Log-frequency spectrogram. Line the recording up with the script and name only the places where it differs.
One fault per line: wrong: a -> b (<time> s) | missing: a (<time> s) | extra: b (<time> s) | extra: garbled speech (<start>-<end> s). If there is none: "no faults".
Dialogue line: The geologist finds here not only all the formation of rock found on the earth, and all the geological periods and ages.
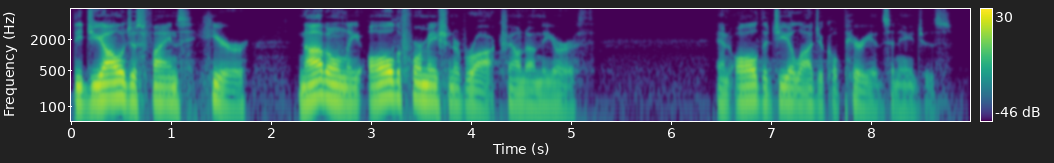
no faults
